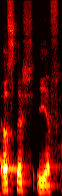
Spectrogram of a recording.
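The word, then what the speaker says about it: Östers IF: Was it Osters if DAM? It's not bad. Osters EF.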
